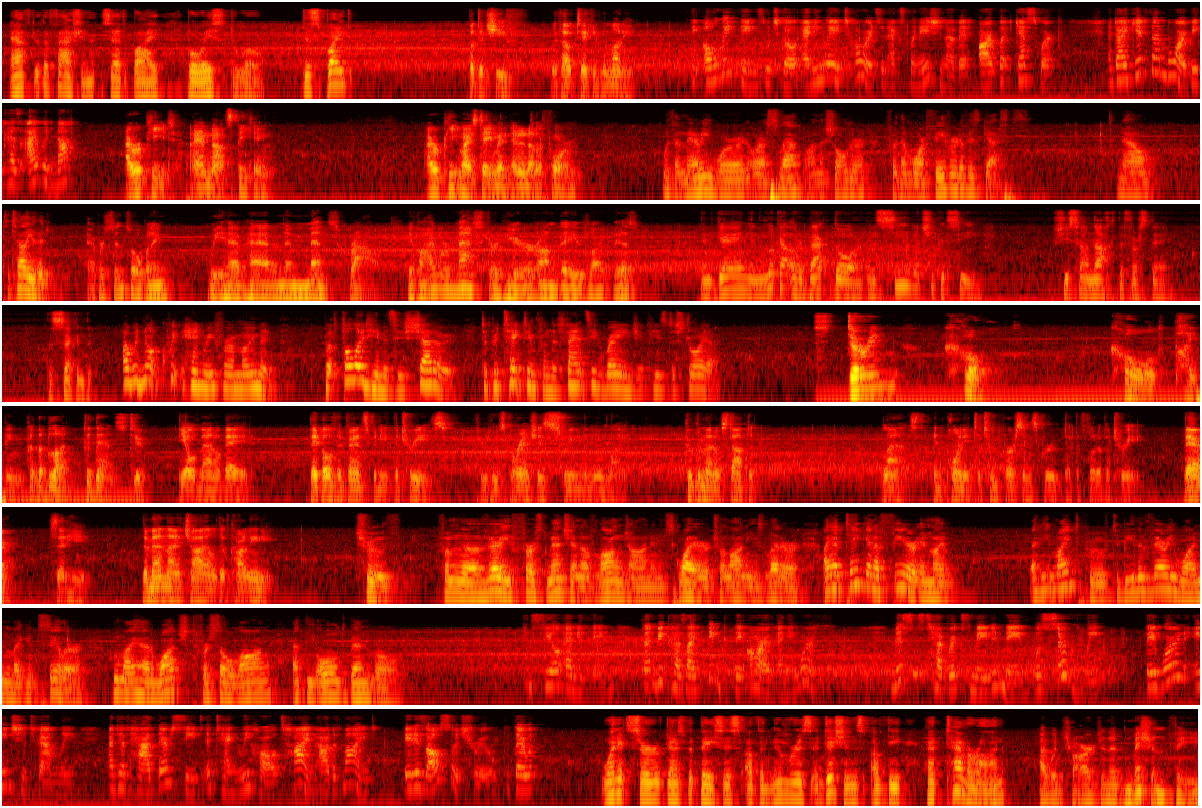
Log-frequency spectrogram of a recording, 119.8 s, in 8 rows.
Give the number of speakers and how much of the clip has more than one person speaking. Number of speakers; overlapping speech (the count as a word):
nine, no overlap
